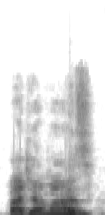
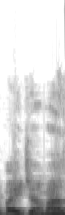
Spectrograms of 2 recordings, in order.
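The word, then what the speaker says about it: pyjamas: हैं पायजामा बोलते हैं अंग्रेजी में भी उसे पजामास या पायजामा बोलते हैं यानी अंग्रेजी शब्दकोश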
